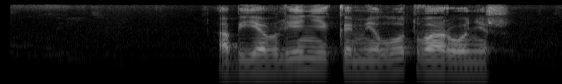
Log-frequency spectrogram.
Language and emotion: Russian, neutral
